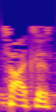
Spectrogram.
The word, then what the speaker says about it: Titleist: Titleist. – How much? – Sky Titleist. – It is Titleist.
